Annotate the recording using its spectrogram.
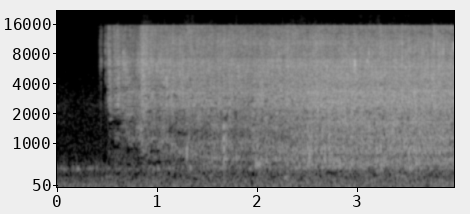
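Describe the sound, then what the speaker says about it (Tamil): Masala-coated fish dropped into hot oil for a Chettinad fish fry, the quiet pan suddenly bursting into a loud, steady, close sizzle that holds for several seconds. "இப்போ மீன் பொரிக்கணும்"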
